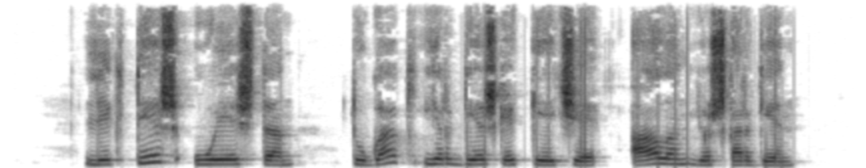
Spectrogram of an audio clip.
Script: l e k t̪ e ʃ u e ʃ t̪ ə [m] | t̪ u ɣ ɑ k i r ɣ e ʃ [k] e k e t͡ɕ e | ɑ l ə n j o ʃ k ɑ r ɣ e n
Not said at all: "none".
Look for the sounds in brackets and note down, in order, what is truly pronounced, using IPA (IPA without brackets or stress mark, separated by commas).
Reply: n, k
